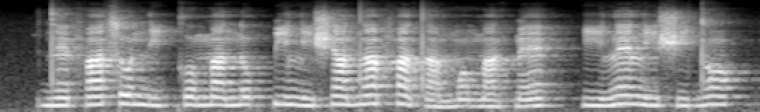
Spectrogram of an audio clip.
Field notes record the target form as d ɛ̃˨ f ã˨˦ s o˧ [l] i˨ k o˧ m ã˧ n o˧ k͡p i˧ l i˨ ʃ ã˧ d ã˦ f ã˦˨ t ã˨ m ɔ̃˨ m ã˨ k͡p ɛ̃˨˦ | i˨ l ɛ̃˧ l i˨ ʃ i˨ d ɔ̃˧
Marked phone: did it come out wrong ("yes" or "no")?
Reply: yes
